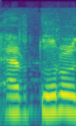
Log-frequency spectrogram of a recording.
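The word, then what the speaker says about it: Ertuğrul: nabi tokoh Palestina kemudian ertugrul Gazi bacanya air turun Gazi karena ayahnya Usman gaji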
